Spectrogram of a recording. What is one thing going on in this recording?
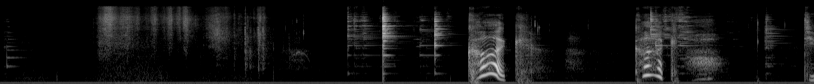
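A young woman speaks with animation into a headset microphone.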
